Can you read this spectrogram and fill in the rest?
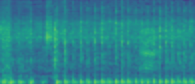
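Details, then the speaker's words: Yamaha Jupiter Z after fixing lost ignition, new spark plug fitted, engine started: steady, even low putter at a quick idle with no misses or knocks; the small single now runs cleanly at normal idle. "oke teman-teman, mungkin teman-teman bisa lihat sendiri, bisa dengar sendiri, sudah bunyi motornya. Dan tadi awalnya tidak ada strum sama sekali ya, dan sekarang sudah bunyi."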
